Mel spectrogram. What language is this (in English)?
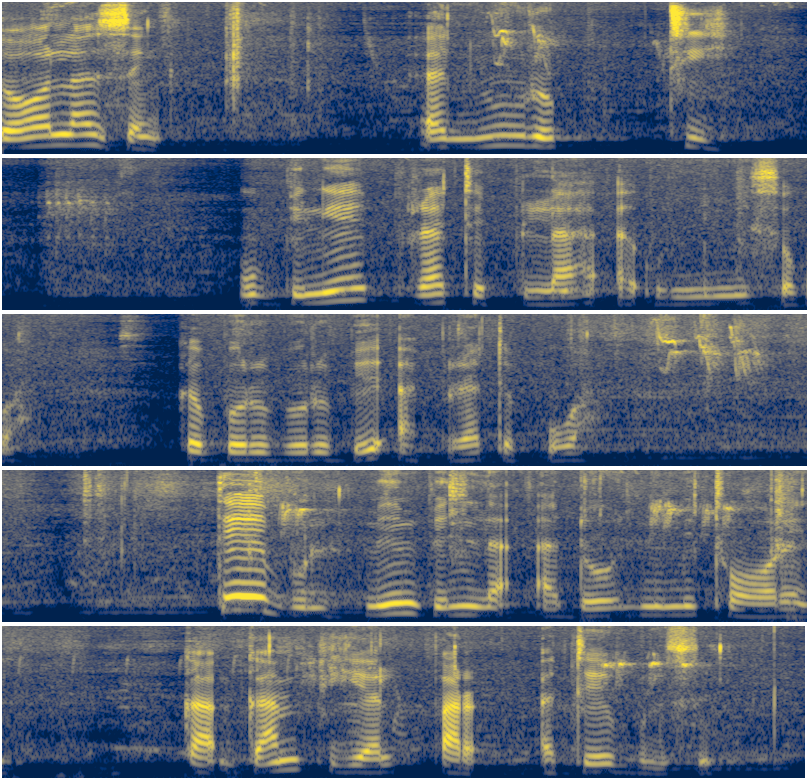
Southern Dagaare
